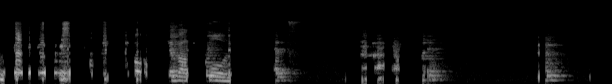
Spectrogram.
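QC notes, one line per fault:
0.0–2.8 s, speech suppressed in double talk: the talker's speech dips and breaks up over about two seconds, at worst by roughly 40 dB. This is likely an echo canceller unable to separate the talker from loudspeaker echo while both sides spoke, so it pulled everything down.
0.31–1.1 s, 1.7–2.33 s, 2.76–3.01 s, 3.43–4.5 s and 5.36–5.93 s, other side's voice leaking through: a second, fainter voice sits under the talker, roughly 5 to 15 dB down. The likely cause is loudspeaker playback reaching the microphone and not being fully cancelled.
4.02–4.2 s, background gated by the echo canceller: the canceller clamped the microphone while the loudspeaker played, so the room sound drops out by about 35 dB for around a fifth of a second, then returns when it releases.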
